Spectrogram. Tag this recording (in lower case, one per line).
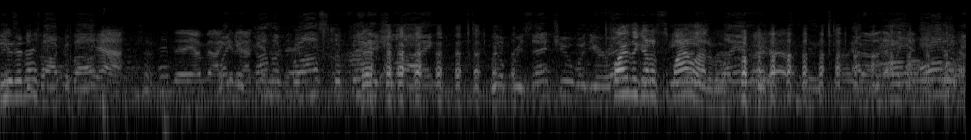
speech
